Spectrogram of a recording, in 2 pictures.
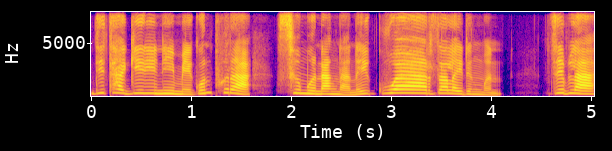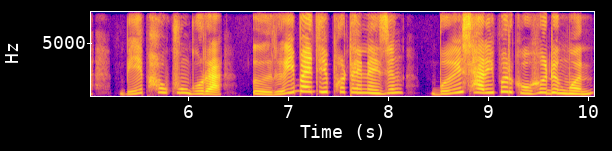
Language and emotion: Bodo, surprised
